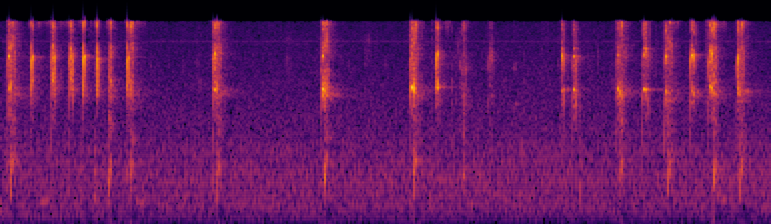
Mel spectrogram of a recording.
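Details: Tahosa Valley squirrel, angry at a person close to its tree, loudly chatters with a fast run of shrill chips, then spaced single chips, building again into a hurried, uneven series.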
